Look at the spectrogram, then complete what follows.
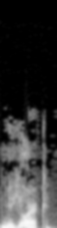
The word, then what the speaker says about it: New York: Note that we treat New York as one word and we place more stress on the second part, York.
